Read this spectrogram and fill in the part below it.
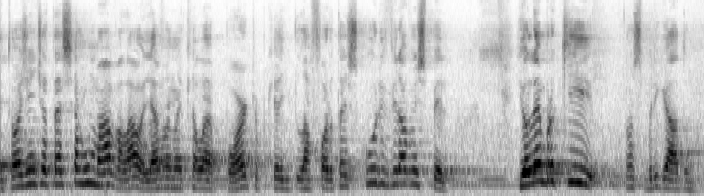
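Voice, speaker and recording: High-voiced young Brazilian pastor preaching. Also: male voice, slight background noise. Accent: Brazilian Portuguese. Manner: preaches loudly at first, then tells a story in a quiet, intimate voice. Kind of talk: sermon. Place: church hall. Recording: church hall reverb, music behind. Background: soft music.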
